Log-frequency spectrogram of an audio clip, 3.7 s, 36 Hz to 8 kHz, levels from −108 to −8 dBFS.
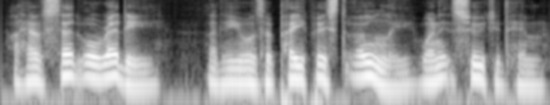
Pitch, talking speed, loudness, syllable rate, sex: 120 Hz, 230 wpm, -16 LUFS, 5.9 syllables/s, male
